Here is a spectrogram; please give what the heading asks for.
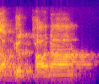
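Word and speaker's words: abhyutthana: Similarly, abhyuthana, the only way I can do it is abhyuthana. There is no break.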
